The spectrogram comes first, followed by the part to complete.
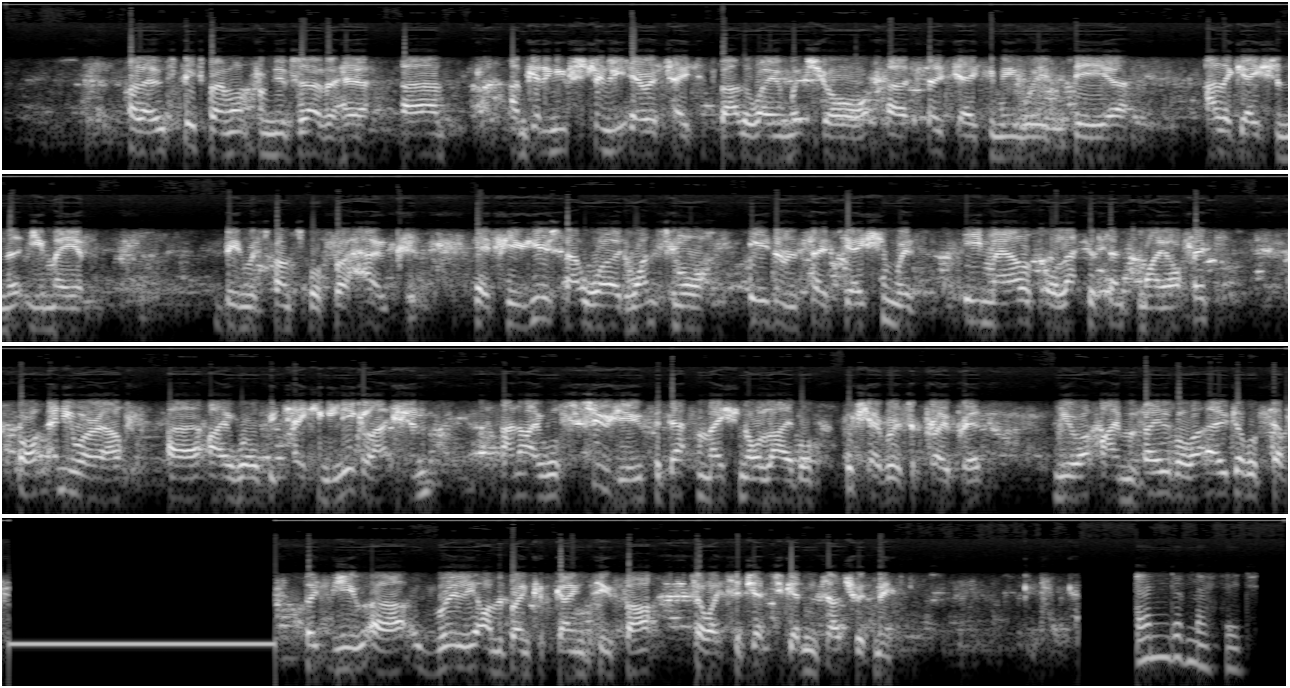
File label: voicemail; observer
